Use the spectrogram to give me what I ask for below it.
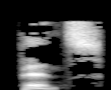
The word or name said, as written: Pence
